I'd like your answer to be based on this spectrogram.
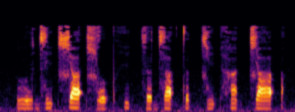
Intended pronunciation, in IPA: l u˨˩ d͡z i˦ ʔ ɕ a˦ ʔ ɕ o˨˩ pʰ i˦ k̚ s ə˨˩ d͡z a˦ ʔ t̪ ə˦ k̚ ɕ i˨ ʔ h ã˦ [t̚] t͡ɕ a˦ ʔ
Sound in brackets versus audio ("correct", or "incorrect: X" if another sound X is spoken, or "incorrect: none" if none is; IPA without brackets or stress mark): correct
